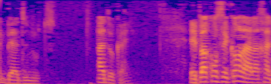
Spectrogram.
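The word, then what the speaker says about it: Adonai: Lorsque tu vois un Yud à côté d'un He, à côté d'un Vav, à côté d'un He, Yudke Vavke, la façon de le prononcer, c'est Adokai.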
